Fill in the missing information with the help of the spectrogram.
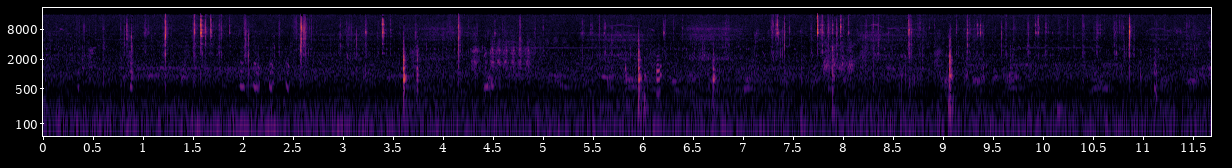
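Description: Hens pecking food from a ceramic bowl: irregular sharp taps of beaks striking the bowl, with soft clucking between them.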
